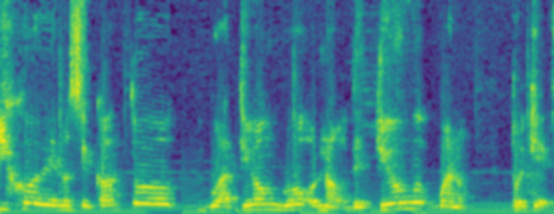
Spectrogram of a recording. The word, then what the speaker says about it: wa Thiong'o: thiong'o que partió diciendo que no se llaman wa thiong'o porque no se pronuncia de hongo de hongos como tronco es como se pronuncia distinto y es muy hermoso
